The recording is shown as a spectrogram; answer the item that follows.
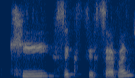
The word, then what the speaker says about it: Ki-67: i would say there is a marker called key 67 so it's spelled ki-67 so it's one of the proteins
